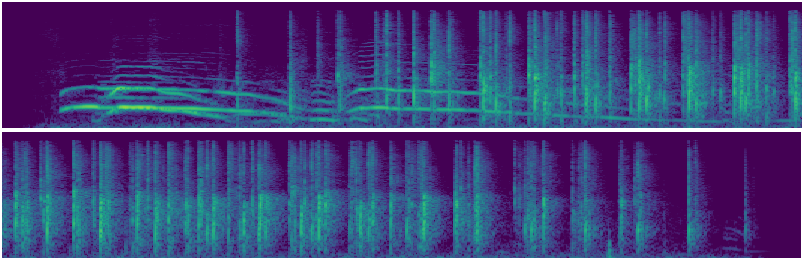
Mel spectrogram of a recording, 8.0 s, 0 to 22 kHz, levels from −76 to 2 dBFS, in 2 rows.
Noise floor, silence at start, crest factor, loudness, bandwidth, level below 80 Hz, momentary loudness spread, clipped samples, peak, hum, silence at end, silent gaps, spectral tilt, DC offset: -45 dBFS; 0.25 s; 24 dB; -23 LUFS; 17 kHz; -54 dBFS; 11 LU; under 0.1%; 0 dBFS; none; 0.5 s; none; -0.5 dB/octave; under 0.1%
